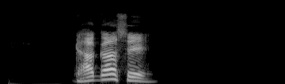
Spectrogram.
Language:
Wadiyara Koli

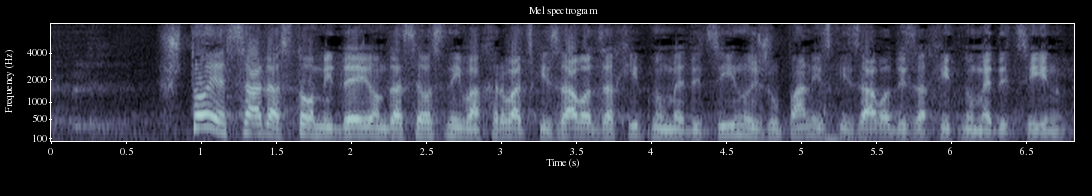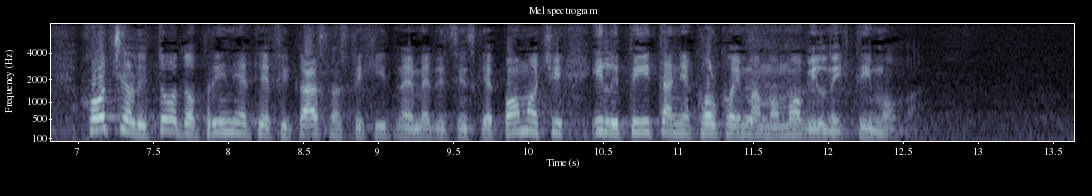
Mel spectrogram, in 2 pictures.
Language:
Croatian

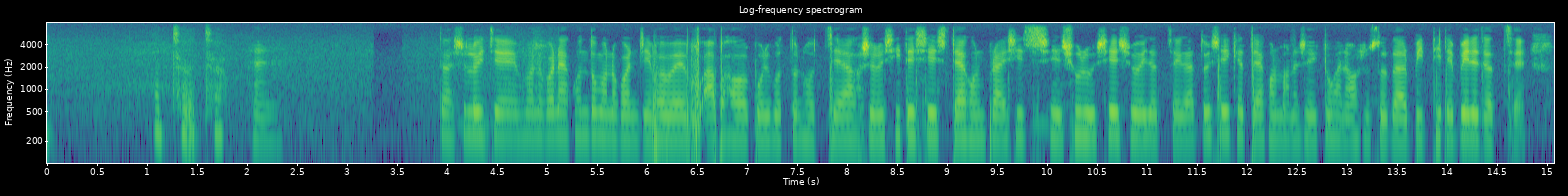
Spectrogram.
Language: Bangla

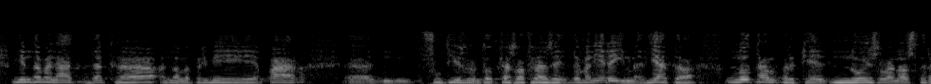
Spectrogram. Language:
Catalan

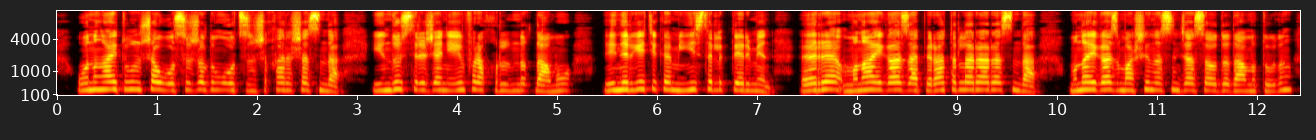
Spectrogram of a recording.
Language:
Kazakh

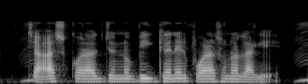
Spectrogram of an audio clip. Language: Bangla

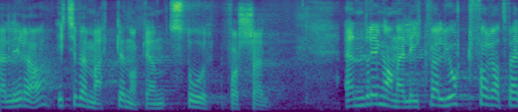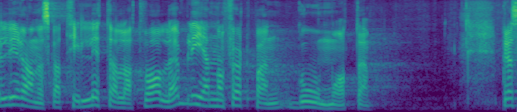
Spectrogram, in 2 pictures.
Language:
Norwegian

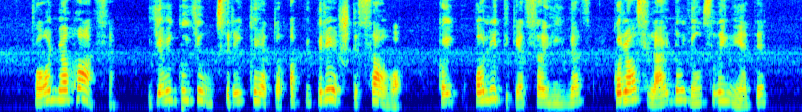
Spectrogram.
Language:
Lithuanian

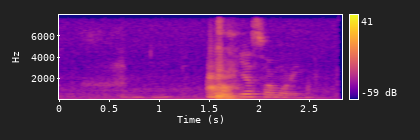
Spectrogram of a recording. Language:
Portuguese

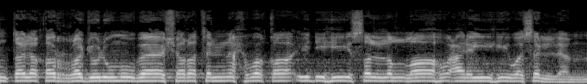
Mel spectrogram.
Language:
Arabic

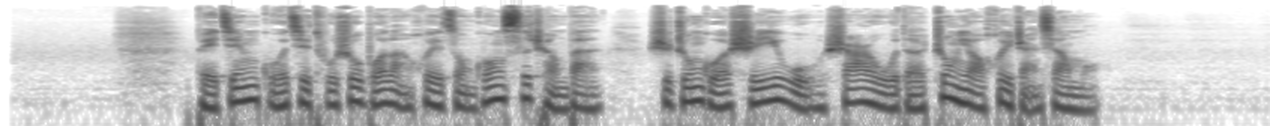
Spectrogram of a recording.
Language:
Chinese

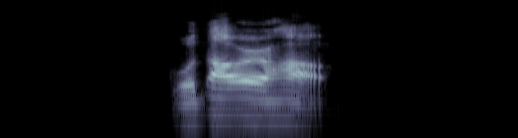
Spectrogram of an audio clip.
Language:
Chinese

